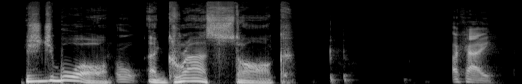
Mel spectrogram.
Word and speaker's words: źdźbło: Źdźbło, Oh, a grass stalk. okay. I can certainly understand why this one is difficult to pronounce. Ź is a ź sound.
